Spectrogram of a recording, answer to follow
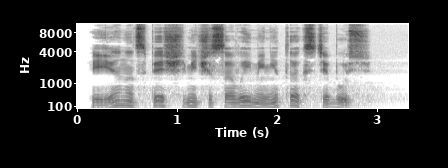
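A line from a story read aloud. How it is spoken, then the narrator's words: Calm, soldier. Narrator (Russian): спокойно проговорил военный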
